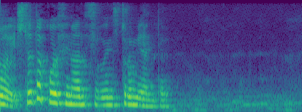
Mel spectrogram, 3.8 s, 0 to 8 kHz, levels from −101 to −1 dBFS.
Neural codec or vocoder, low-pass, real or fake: codec, 16 kHz, 2 kbps, FunCodec, trained on Chinese and English, 25 frames a second; 7.2 kHz; fake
